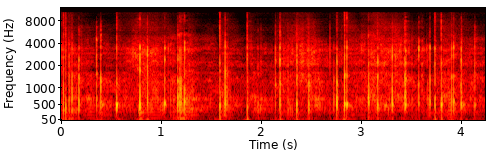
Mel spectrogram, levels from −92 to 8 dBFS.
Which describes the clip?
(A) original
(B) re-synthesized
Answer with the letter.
B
